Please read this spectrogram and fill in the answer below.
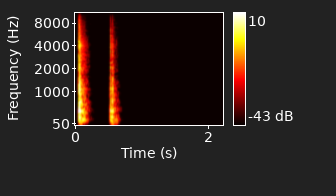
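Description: Two knocks about half a second apart as a smartphone is handled and set against the desk beside the microphone.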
